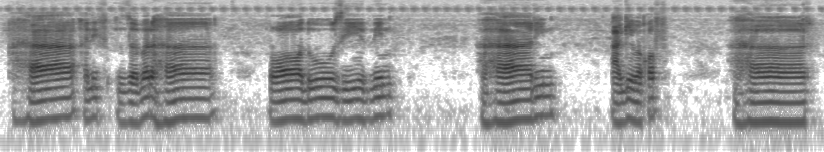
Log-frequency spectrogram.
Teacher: ہا الف زبر ہا کو ایک الف کی مقدار کھینچ کر پڑھیں گے کیونکہ یہ حروف مدہ میں سے ہے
